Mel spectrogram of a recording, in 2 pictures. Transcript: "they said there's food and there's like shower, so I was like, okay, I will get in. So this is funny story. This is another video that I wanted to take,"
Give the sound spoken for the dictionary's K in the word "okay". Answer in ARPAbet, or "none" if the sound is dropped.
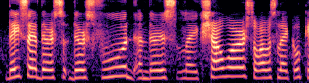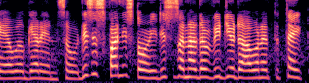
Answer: K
